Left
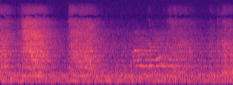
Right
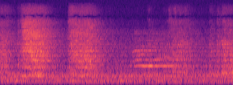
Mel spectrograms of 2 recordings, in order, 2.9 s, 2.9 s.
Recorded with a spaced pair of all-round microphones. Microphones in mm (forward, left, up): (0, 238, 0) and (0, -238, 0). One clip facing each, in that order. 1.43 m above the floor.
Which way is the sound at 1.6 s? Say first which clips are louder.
Right 3 dB; 70° left (ahead or behind).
